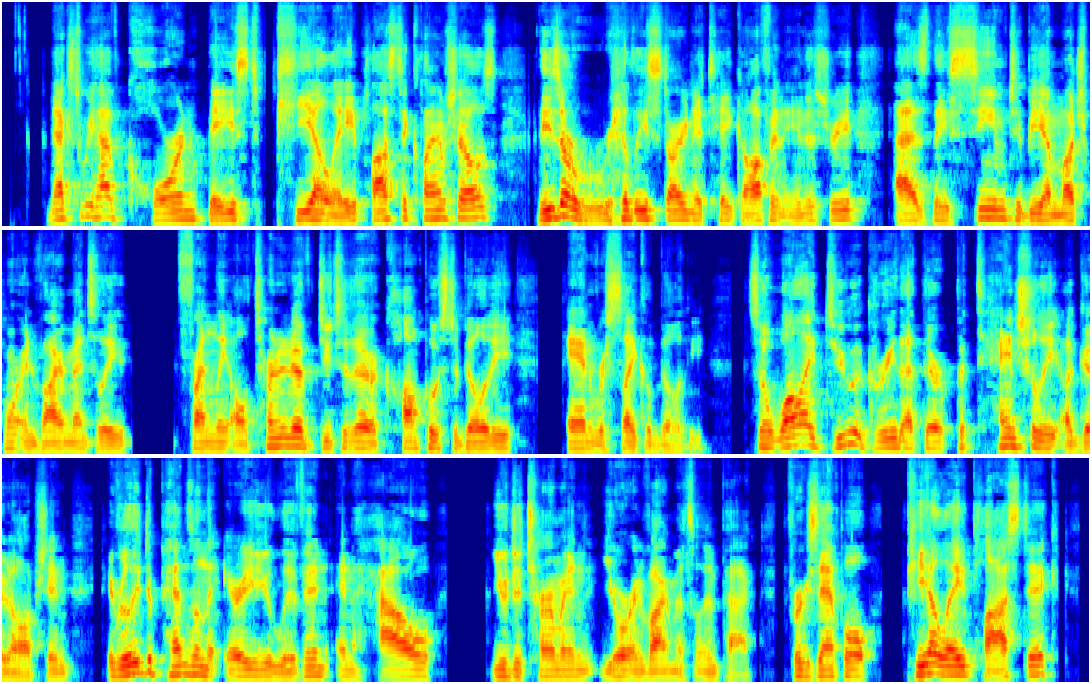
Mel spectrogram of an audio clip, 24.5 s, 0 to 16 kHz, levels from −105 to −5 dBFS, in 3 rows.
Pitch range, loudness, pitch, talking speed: 110-140 Hz, -27 LUFS, 120 Hz, 160 wpm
